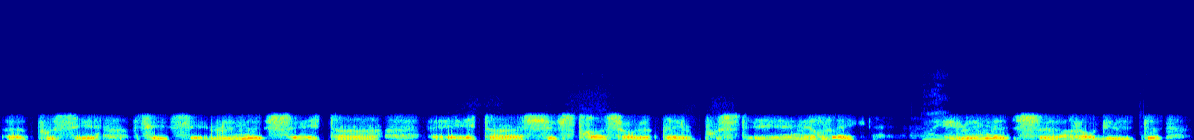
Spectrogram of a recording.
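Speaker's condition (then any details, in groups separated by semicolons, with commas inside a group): Laryngeal cancer; part of lung removed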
